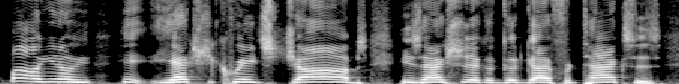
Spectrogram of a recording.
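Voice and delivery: a hint of a voter justifying himself; mock reasonable voter. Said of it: "they're not doing like".

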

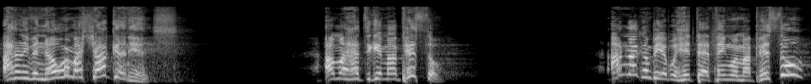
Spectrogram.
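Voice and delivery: man racing to find a gun, frantic and fast; frantic thought. Retold or imitated. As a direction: rush through the thought in a panic. Panicked inner thought.

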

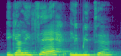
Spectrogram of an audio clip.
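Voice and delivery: a self-consciously bad French accent. Shown as a demonstration. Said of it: "that was such a horrible accent".

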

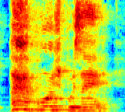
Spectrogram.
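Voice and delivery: lightly ape the fans agreeing; a hint of smug spectators nodding along; mocking football fans. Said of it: "alguém grita e eles".

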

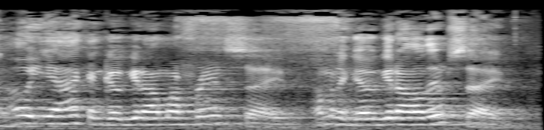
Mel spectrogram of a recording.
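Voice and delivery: mock the overconfident new convert; naive eagerness. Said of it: "So I was like".

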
